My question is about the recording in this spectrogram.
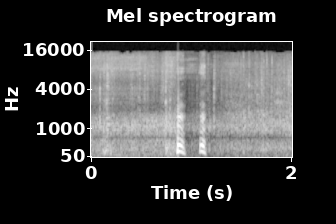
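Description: A man's voice making two short syllables about a second in, over steady outdoor background noise.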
